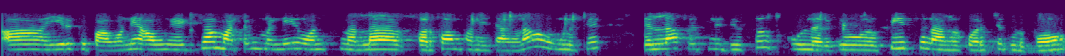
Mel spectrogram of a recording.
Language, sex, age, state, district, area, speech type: Tamil, female, 45-60, Tamil Nadu, Cuddalore, rural, conversation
